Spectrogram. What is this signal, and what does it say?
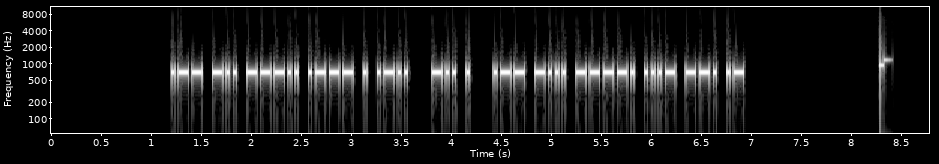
Morse code, heard as a keyed tone, about 36 wpm, 700 Hz. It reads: WD8JEL DE WB9VGA
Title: USA Callsign DE Callsign - 6 Characters - 35wpm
